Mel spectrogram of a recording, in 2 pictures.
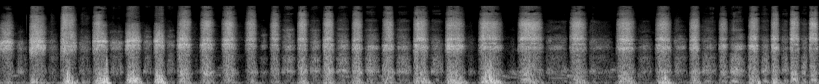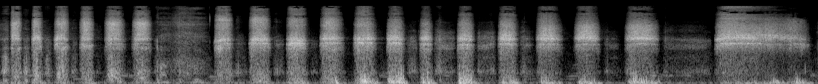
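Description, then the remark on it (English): A person imitates a steam train with rapid, steady, breathy chuffs, loud, slowing near the end into a few spaced puffs and a longer hiss. No one talks. “Now you'll hear steam train noises.”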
